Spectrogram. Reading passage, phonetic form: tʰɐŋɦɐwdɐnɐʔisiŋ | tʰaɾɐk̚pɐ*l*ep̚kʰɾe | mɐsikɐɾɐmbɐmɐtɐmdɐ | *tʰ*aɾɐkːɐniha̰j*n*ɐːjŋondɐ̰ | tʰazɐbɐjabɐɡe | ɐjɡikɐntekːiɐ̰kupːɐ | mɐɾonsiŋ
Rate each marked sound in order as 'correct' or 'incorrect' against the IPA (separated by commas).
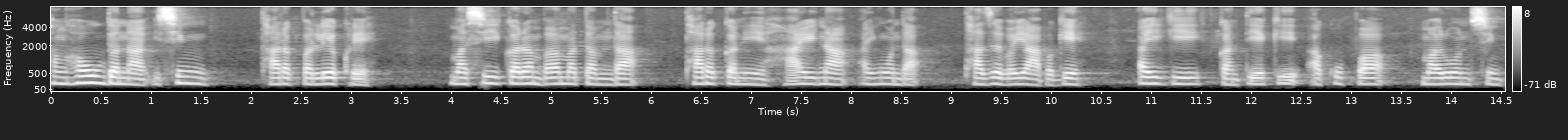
correct, correct, correct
